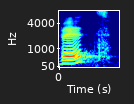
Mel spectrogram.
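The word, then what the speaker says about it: ב: the form of this letter so it is vit and then some of you are gonna go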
